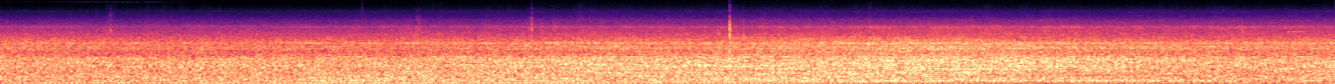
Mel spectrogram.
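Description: Steady running noise of passenger trains standing at a station platform, their engines and ventilation humming evenly.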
